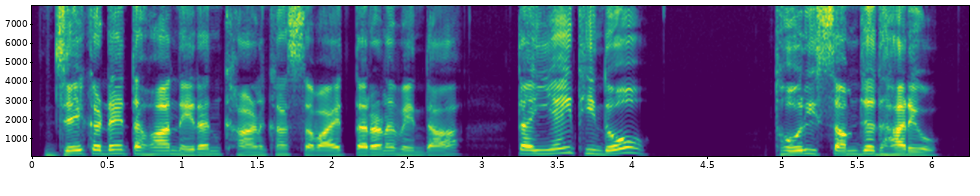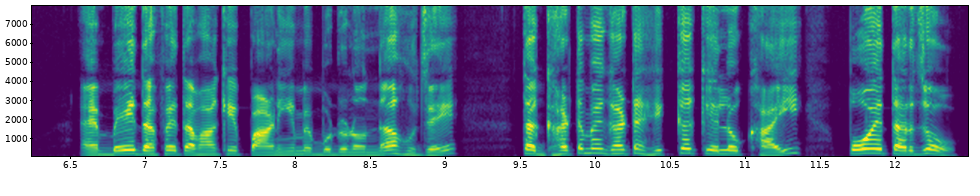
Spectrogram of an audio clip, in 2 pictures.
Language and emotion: Sindhi, angry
